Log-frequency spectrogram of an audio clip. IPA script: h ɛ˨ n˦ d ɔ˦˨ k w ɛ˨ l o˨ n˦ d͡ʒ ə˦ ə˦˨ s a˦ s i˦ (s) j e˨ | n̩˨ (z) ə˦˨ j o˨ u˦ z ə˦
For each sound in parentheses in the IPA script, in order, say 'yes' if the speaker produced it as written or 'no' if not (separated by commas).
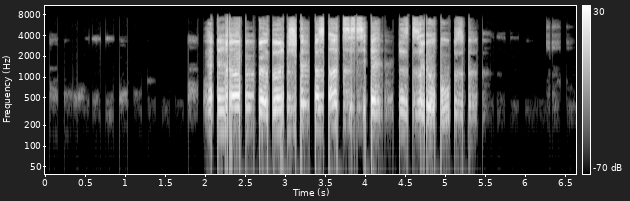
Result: yes, yes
